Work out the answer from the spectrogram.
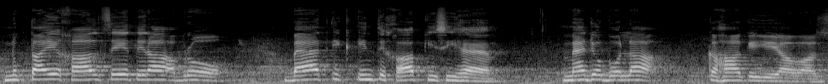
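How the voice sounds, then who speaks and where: Through a roomy, echoing hall and noticeable noise, a man recites poetry. His pitch is high for a man. He delivers each line in measured, declamatory phrases. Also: darkish tone. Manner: measured, repeating lines declamatorily. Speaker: student. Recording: very echoey hall, clear background noise.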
